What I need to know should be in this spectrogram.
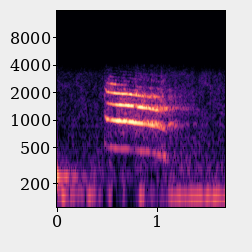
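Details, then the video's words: A very vocal male domestic cat gives a single clear meow, a tonal, harmonic cry that slides gently downward over about half a second, with quiet room hum before and after. "a very vocal cat"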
